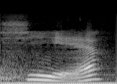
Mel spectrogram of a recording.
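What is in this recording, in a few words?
"xie", Mandarin pinyin, third tone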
